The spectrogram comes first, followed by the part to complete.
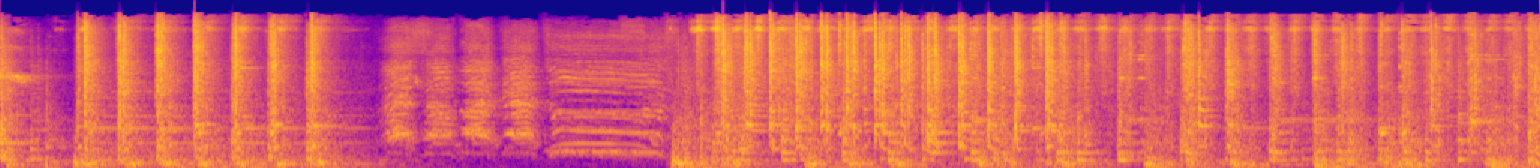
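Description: Samba batucada percussion ensemble playing: surdo bass drums and hand-held tamborims beating a fast, steady groove. A few seconds in the drumming thins out in a break while a call rises and falls, then the whole group comes back in loudly together about halfway through.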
